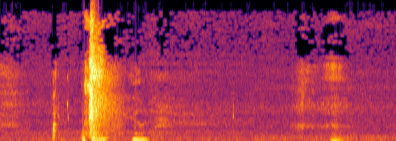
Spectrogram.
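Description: A single sharp, explosive burst of air preceded by a quick intake, with quiet room noise around it: one sneeze.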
